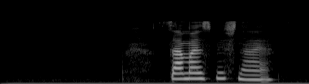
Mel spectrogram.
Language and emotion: Russian, positive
